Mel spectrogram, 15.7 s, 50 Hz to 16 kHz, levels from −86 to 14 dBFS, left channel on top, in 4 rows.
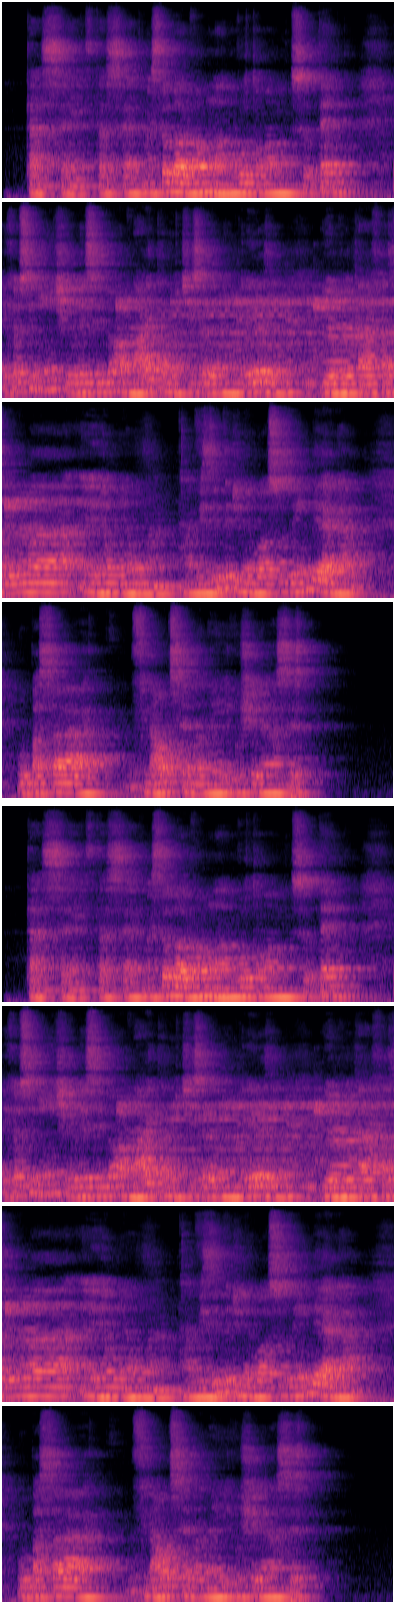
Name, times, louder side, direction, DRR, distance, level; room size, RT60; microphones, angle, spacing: voice 1, 0.2-14.7, equal, 25° left, -7 dB, 0.7 m, -24 dB
sound 1, 4.5-9.2, equal, 50° left, 0.8 m, -33 dB
2.5 x 2.2 x 2.7 m, 0.96 s
head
